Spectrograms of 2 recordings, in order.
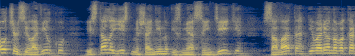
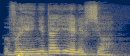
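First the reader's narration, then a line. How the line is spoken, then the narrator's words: Hoarse mumble. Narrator (Russian): хрипло пробормотал лошадиный суп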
